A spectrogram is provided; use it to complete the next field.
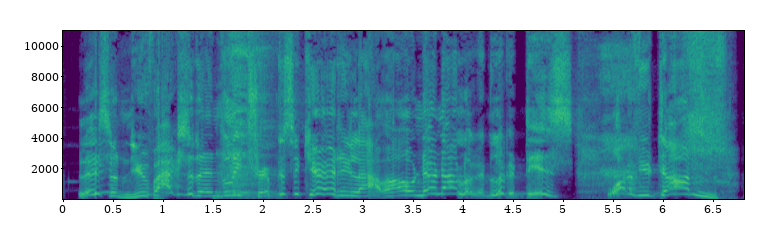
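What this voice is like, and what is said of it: Old fantasy character voice. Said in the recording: “I'm going to put on my best, like ... my country accent sounds like Tiberius ... I was going to do a country accent ... I've slipped into old fantasy D&D man”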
